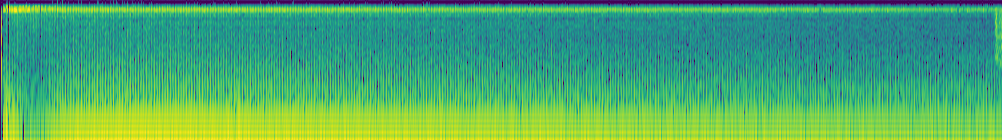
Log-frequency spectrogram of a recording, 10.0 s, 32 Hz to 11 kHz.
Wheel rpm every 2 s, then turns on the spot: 0, 0, 0, 0, 0.
none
